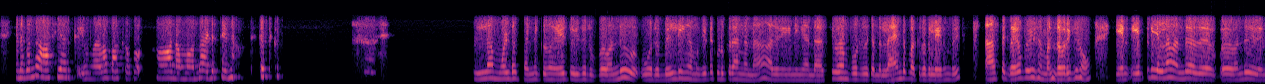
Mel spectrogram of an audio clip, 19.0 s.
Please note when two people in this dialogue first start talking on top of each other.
none

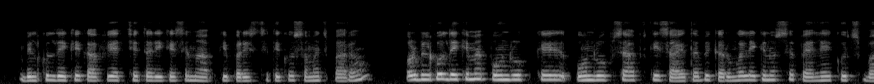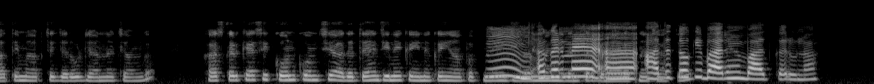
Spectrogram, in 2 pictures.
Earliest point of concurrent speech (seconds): 13.6 s

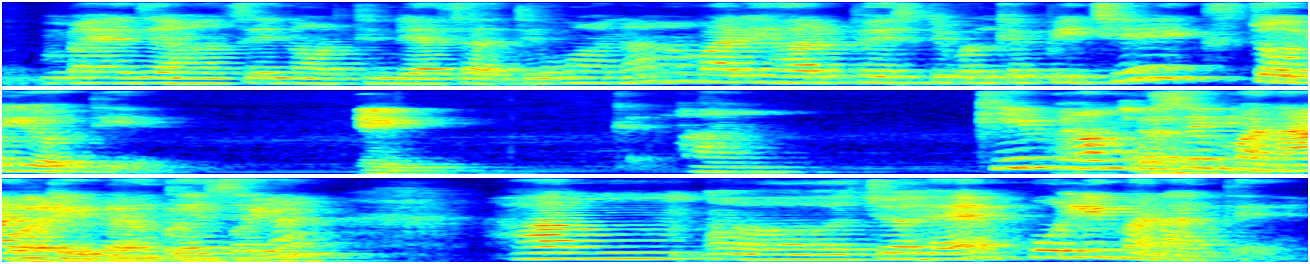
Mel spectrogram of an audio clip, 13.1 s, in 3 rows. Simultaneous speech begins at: 8.1 s

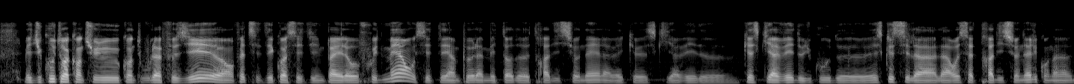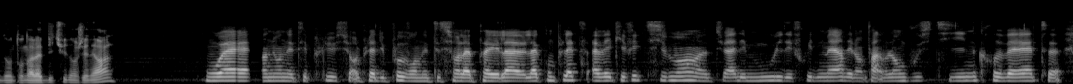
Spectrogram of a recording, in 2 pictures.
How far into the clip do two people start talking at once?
none

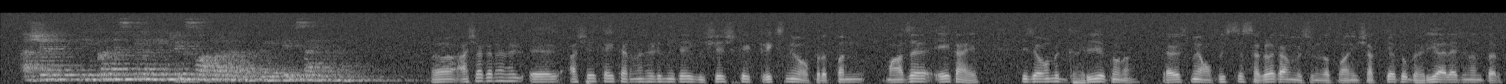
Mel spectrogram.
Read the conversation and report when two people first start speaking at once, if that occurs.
none

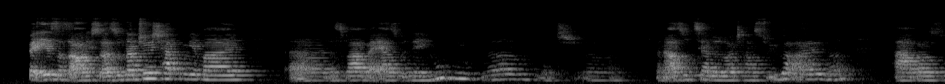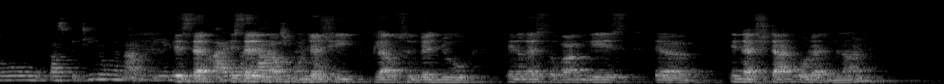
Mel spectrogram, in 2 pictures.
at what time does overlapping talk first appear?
11.2 s

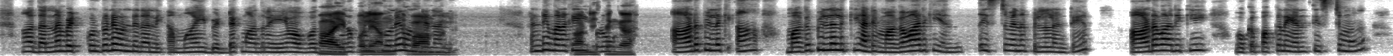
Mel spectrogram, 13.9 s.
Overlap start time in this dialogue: 3.2 s

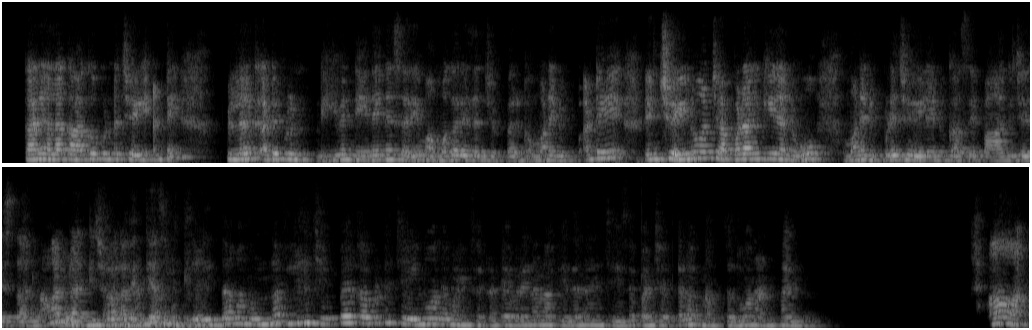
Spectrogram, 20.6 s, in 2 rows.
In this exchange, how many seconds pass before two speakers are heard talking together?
10.8 s

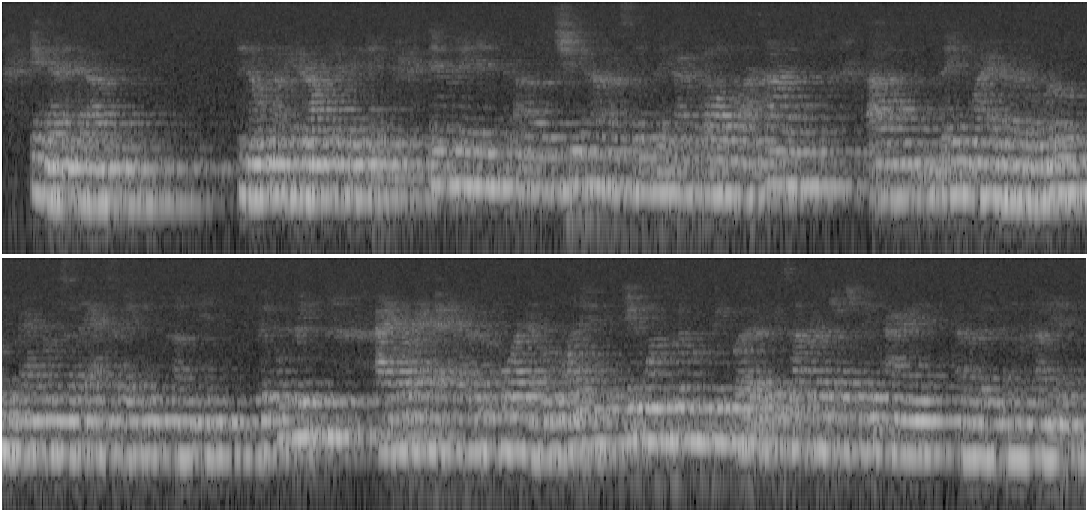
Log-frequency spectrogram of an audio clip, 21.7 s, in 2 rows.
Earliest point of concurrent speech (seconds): none

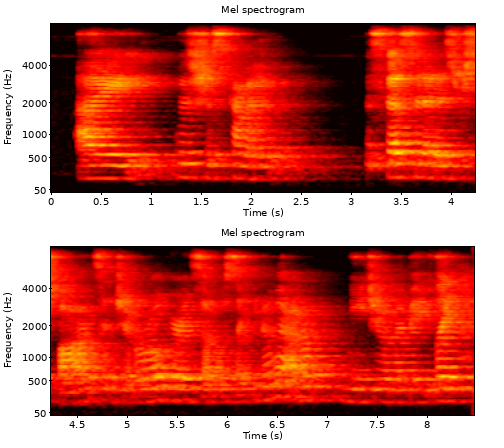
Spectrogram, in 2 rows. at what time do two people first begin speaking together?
none

